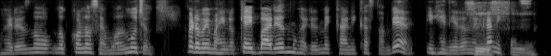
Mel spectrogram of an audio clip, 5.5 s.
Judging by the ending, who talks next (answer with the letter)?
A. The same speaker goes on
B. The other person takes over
B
